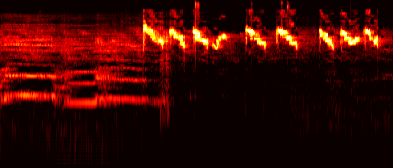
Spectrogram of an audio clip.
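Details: A rooster crows in the background before a male pleci white-eye breaks into sharp, high, evenly spaced chirps, about eight notes in two seconds, in its gacor ngalas ngeplong style.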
